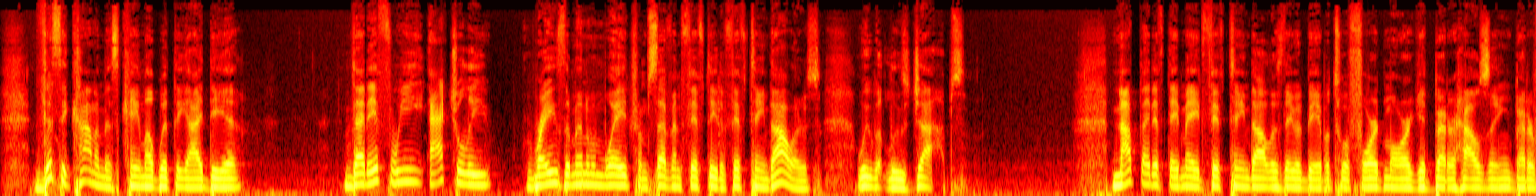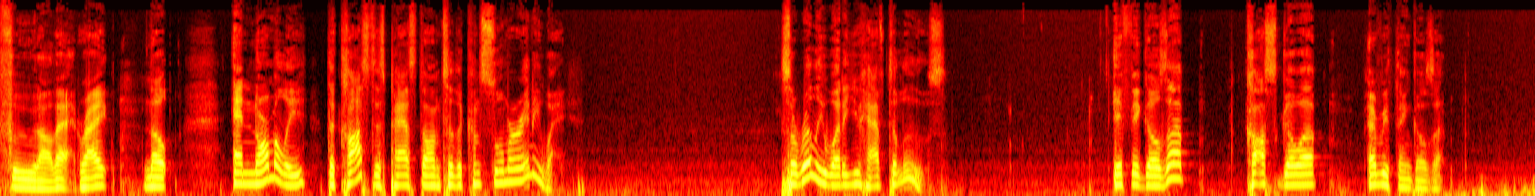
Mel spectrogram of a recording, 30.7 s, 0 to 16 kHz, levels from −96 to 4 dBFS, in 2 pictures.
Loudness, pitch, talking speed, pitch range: -19 LUFS, 135 Hz, 145 wpm, 120-155 Hz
